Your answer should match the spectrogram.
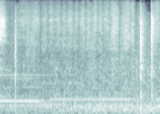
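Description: Chalk writing on a chalkboard, scratching with a faint tap, over soft background music that holds steady tones.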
